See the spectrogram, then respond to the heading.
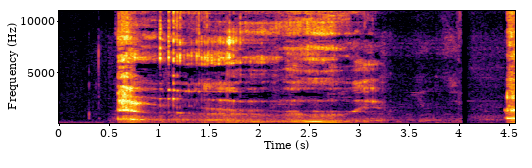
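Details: A person voluntarily burping: one long, loud, rumbling belch lasting about four seconds, with a short burst at the end.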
